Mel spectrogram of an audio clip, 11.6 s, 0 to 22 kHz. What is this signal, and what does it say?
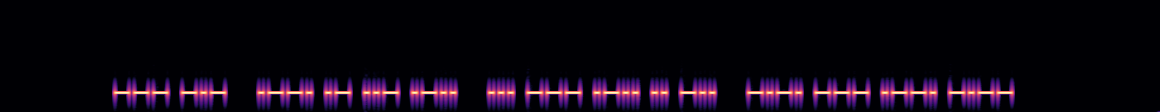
Morse code, heard as a keyed tone, about 25 wpm, 700 Hz. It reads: OK PAUL SOLID COPY
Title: K1USN SST QSO Practice 25wpm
